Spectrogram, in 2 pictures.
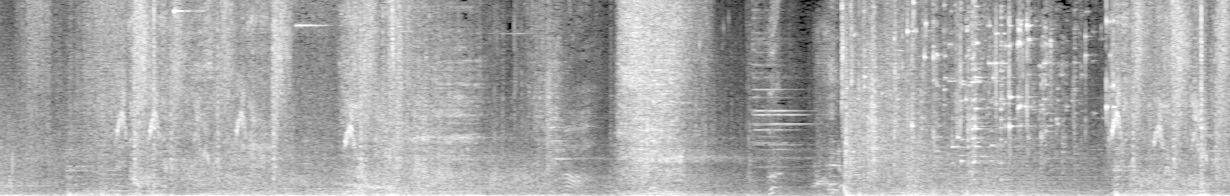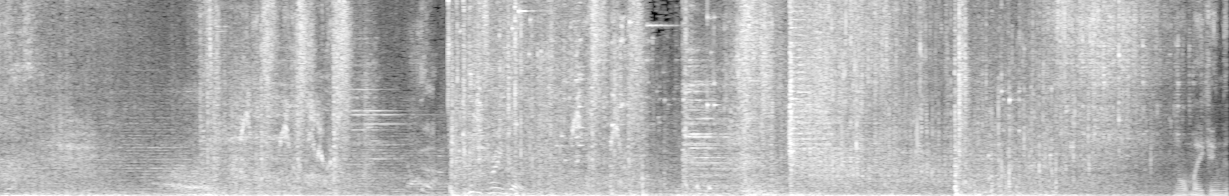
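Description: Booming explosions from the Confringo spell in Hogwarts Legacy, set in a cave maze, with heavy, loud blasts and rumbling that continue through a voice casting spells.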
